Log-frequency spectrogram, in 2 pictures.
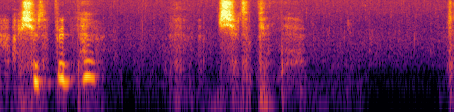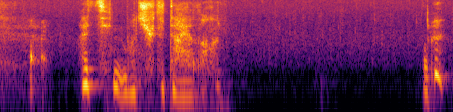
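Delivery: high sob breaking into a whisper; shattered man's breathy, weeping lament; crying out in grief. Acted. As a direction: gasp it out through tears, voice giving way. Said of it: "he's just crying out".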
